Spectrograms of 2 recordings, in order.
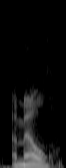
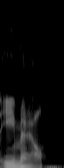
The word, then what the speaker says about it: Amell: Hey, you know, I follow Stephen Amell, I think that's how you say his name. The guy that plays Arrow. – Oh, yeah. Stephen Email. – No way. Email, even though it's spelled with an A? – No, I'm just kidding.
